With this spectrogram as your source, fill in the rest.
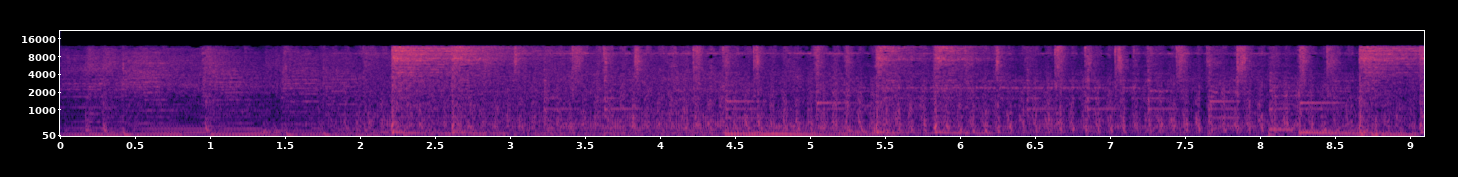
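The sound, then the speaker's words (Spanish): Loud helicopter rotor blades chopping in a fast, steady rhythm over a dense engine roar, continuing for the whole stretch with no voices. “Bueno, ahí están las aspas del helicóptero, ya yo estoy montado en el helicóptero y ustedes también, móntense,”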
